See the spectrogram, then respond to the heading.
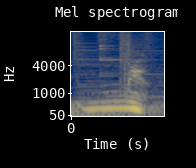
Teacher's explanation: коли ми вимовляємо звук м наші губи щільно зімкнені А ось язик не лежить спокійно у ротику його спинка вигнута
